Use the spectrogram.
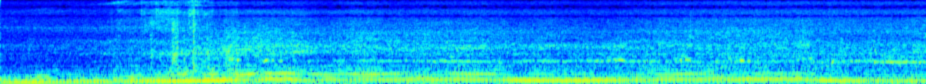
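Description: A Duramax diesel truck pulls away from a dead stop on a drag strip with a loud, close engine roar that climbs in pitch through the gears, then settles into a sustained drone.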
